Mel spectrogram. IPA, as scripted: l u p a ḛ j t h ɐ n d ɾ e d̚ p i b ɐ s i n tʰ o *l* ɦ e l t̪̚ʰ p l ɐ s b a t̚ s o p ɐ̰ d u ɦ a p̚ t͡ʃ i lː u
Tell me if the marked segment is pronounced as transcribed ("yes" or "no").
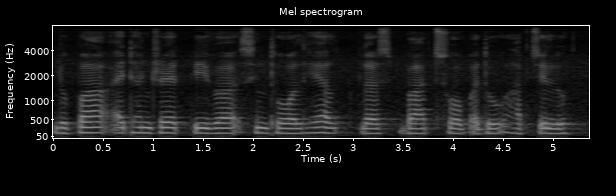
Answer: yes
